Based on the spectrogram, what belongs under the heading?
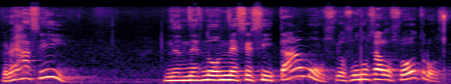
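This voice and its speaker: Preaching a Bible study sermon in a church hall, a man speaks at normal speed in a high, sing-song, mellow voice. He is earnest, frequently addresses his listeners as brother, and the hall's long reverb trails his words.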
